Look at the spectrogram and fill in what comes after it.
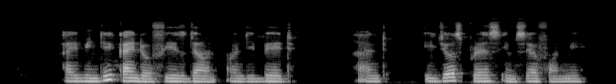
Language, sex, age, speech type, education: Nigerian Pidgin, male, 15-29, spontaneous, tertiary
